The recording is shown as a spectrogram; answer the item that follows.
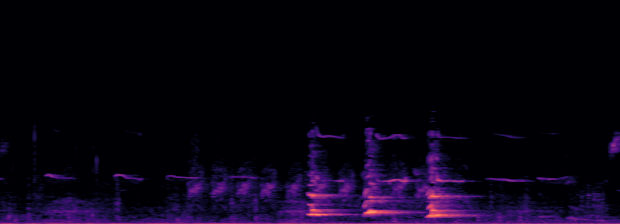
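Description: A dog barking three times in quick succession, high-pitched, about halfway through, with faint bird chirps in the background.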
